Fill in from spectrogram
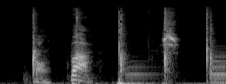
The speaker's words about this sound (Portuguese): Nosotros, tenemos que aplaudir. Nosotros tenemos que aplaudir. Aplaudimos. Aplaudimos.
